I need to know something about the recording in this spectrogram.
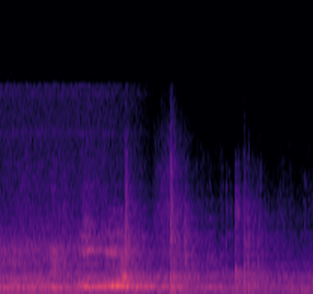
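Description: Live ice hockey game sound: faint voices and a held shout from players and spectators in the arena, with a few sharp knocks of sticks and puck during play.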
